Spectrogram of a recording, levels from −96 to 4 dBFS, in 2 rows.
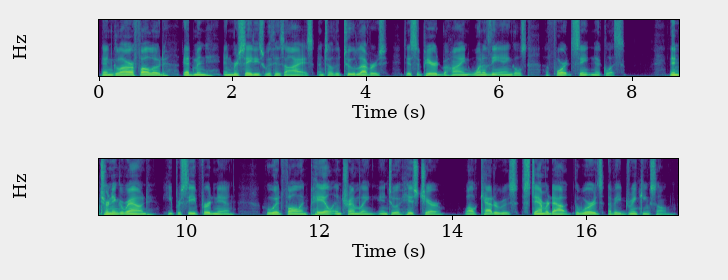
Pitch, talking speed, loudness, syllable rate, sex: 115 Hz, 160 wpm, -20 LUFS, 5.2 syllables/s, male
